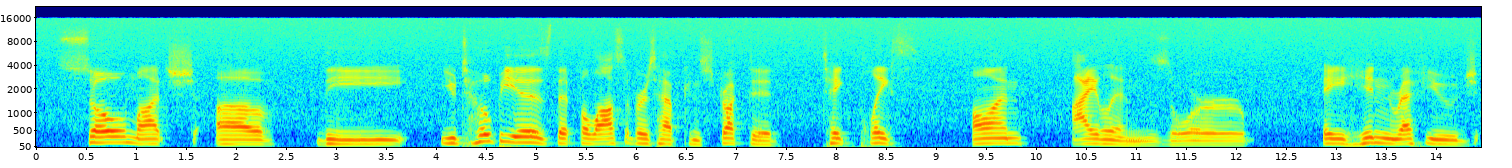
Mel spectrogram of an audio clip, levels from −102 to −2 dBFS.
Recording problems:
hiss; noticeable; throughout; 10 dB below the speech

